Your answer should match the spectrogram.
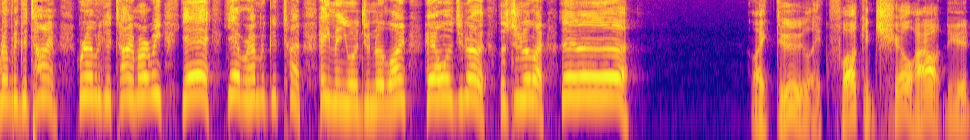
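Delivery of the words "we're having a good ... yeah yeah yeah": very high, wired, looping, rambling babble. Mocking another speaker's behavior: imitating someone coked out of their mind. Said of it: "like, coked out of their mind".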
